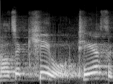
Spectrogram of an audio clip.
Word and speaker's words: ক্ষ: আচ্ছা আচ্ছা, এটাকে অনেকে বলে যুক্তক্ষ, হ্যাঁ, অনেকে বলে হচ্ছে কি ক্ষীয়। আসল উচ্চারণ হচ্ছে ক্ষীয়, ঠিক আছে?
